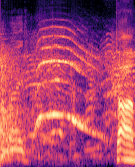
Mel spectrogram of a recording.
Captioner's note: gunshot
